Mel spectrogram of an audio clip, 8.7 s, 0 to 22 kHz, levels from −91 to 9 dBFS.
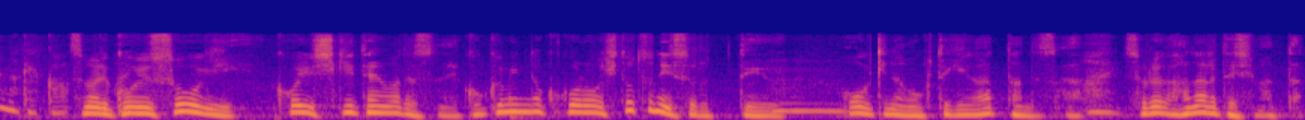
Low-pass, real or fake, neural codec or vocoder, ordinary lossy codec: none; real; none; none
